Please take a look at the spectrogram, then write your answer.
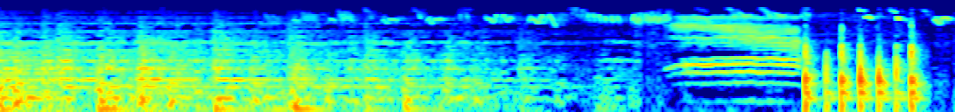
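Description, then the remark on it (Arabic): A quick series of about six or seven loud knocks on a door near the end, after a stretch of background music and a brief bird-like call. “افتح الباب رحمك الله.”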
